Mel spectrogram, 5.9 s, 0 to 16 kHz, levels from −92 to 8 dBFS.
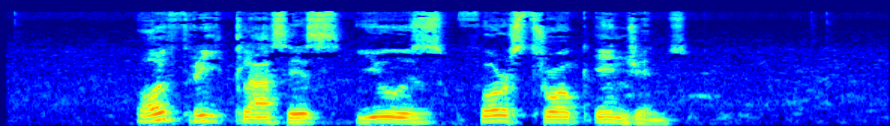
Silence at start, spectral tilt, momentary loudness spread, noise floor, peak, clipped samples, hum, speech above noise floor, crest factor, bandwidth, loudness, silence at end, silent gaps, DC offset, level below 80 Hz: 0.9 s; -4.5 dB/octave; 10 LU; -64 dBFS; -8 dBFS; under 0.1%; none; 41 dB; 18 dB; 11.5 kHz; -23 LUFS; 1.4 s; none; under 0.1%; -64 dBFS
